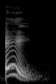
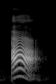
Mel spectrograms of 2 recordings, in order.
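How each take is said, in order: First: The letter is said as 'ay'. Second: The letter is said as 'ah'. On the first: This is the letter's name. "이 친구 이름 따라해보자" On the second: This is the sound the letter makes. "소리를 낼 때 아 하는 소리가 나"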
